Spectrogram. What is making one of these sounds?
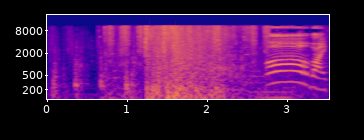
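A game weapon fires a loud, crackling energy blast.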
